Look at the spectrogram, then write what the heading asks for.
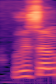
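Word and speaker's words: whistle: विसल पढ़ा, इसको क्या प्रोनाउंस किया, विसल, टी साइलेंट है और ई का उच्चारण नहीं हो रहा है। विसल का मतलब है सीटी बजाना, विसल, सीटी बजाना।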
